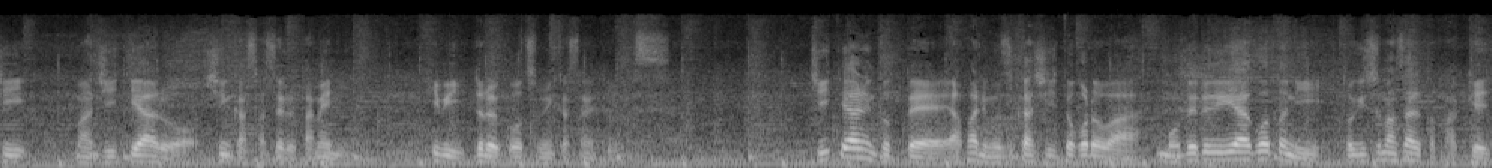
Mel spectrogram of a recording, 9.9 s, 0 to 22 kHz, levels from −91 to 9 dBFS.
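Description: No technical faults can be heard anywhere in this clip.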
